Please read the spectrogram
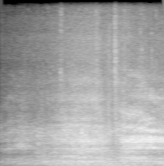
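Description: Crowd cheering and applauding, swelling over the first second and holding.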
